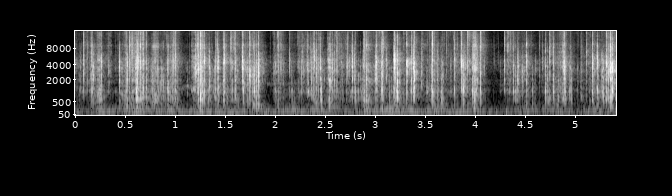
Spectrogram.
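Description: Fingertips and long nails squeeze and scratch the crinkly clear plastic wrapped around a small solid soap bar. The result is a dense, bright crackling and crinkling with almost no low end, coming in bursts separated by brief pauses.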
